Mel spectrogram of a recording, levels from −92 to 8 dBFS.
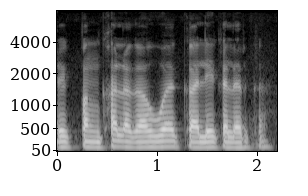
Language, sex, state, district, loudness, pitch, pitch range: Hindi, male, Uttar Pradesh, Lucknow, -14 LUFS, 115 Hz, 110-115 Hz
